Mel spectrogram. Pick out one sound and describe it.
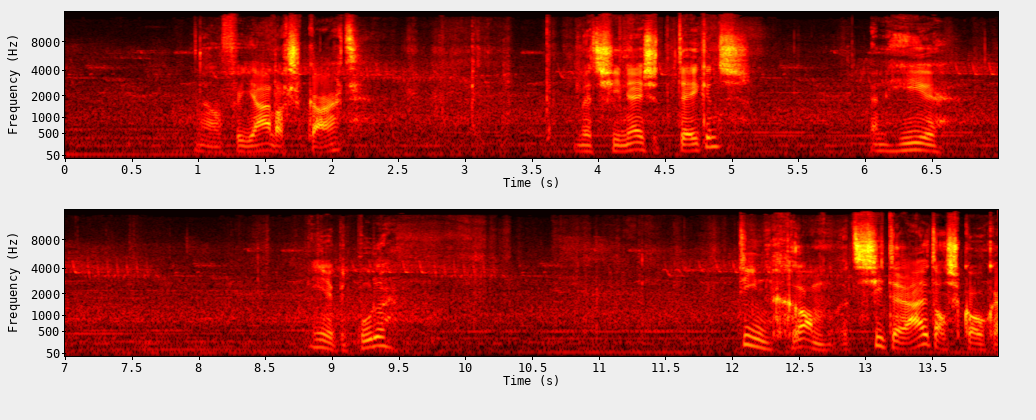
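A man speaks calmly and haltingly, close to a microphone.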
